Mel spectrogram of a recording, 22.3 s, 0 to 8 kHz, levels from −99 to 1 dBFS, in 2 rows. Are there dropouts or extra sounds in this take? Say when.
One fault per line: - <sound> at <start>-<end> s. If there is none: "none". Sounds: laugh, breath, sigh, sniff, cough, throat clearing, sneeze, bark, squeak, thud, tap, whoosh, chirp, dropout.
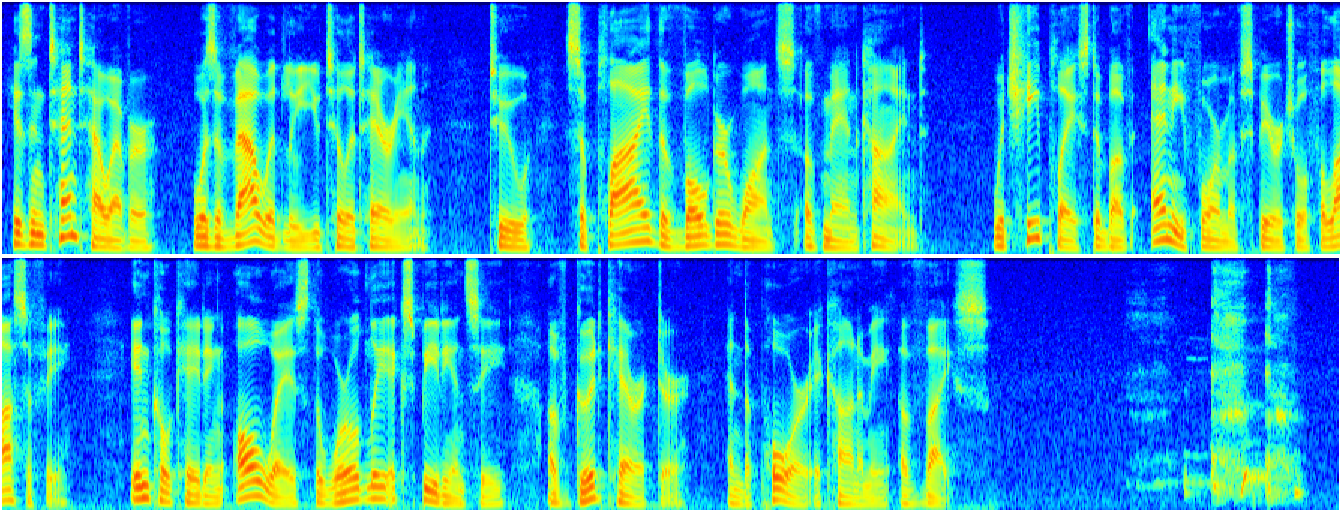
- cough at 20.5-22.1 s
